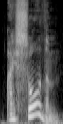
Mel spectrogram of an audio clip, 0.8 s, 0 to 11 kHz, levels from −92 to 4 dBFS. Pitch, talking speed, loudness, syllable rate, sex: 120 Hz, 225 wpm, -16 LUFS, 4.9 syllables/s, male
